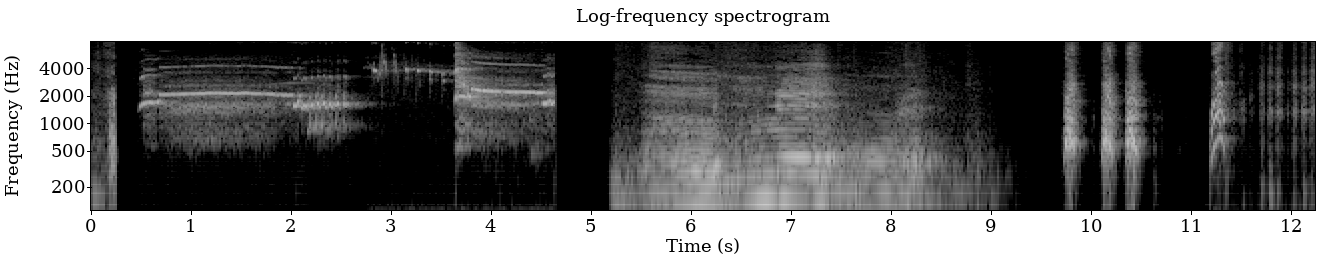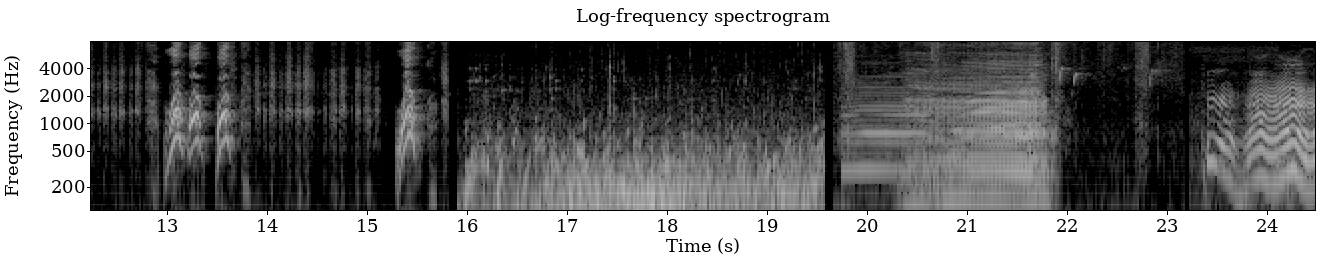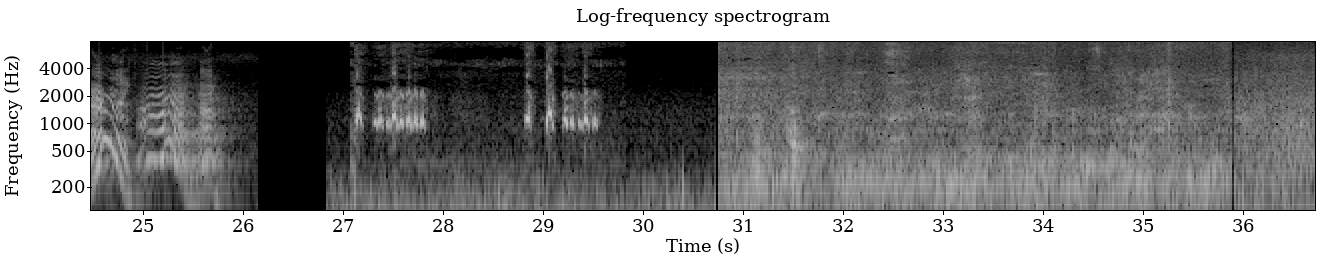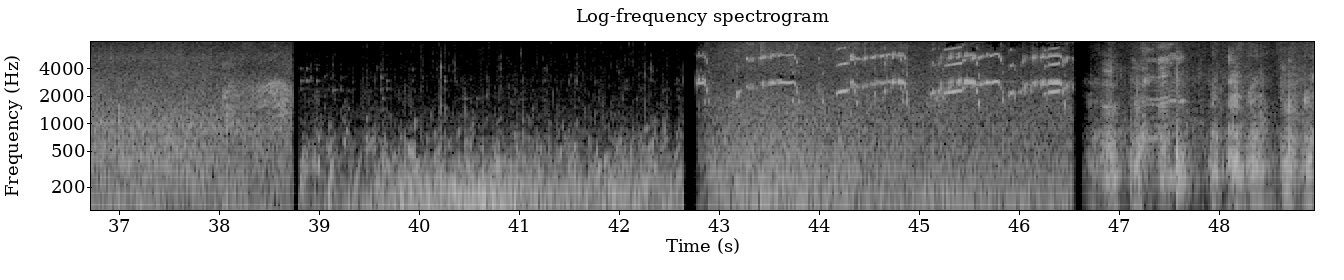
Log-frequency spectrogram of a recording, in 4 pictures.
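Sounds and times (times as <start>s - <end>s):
young dog yipping: 11.2s - 11.5s, 12.9s - 13.8s, 15.3s - 15.8s
cow mooing: 19.8s - 21.9s
pigs grunting and squealing: 45.8s - 48.9s.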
